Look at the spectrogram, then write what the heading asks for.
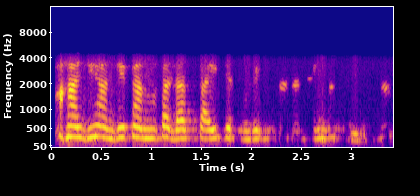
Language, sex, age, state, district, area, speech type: Punjabi, female, 30-45, Punjab, Firozpur, rural, conversation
